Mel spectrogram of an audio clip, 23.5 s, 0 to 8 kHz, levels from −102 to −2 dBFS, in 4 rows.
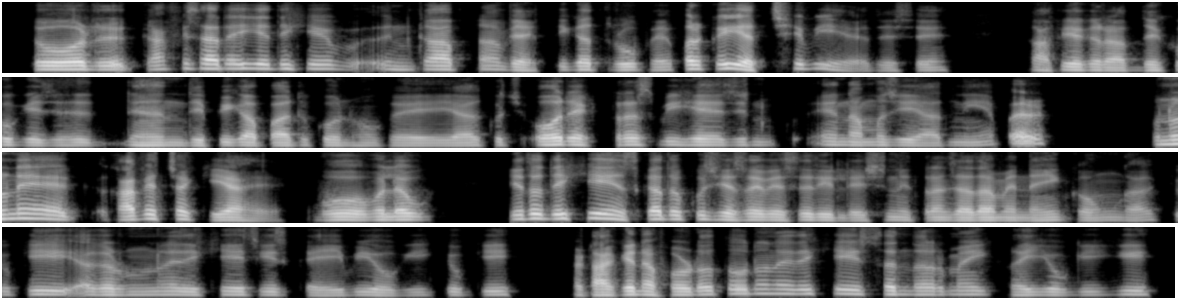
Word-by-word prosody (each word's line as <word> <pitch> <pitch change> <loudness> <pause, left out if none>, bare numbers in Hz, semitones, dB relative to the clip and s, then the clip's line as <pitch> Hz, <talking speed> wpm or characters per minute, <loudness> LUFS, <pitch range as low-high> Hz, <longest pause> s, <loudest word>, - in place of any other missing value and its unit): तो 155 0 +9
और 160 -1 +10 0.3
काफ़ी 165 +4 -7
सारे 190 -1 +5
ये 190 -1 +4
देखिए 185 0 -2 0.3
इनका 155 0 0
अपना 155 +1 -3
व्यक्तिगत 135 +2 -2
रूप 130 0 -2
है, 130 - -5
पर 175 +6 +5
कई 190 0 +8
अच्छे 190 - +1
भी 185 -1 -7
है 125 - -12
जैसे 120 +2 -13 0.4
काफ़ी 120 +2 -3
अगर 130 -1 0
आप 115 -1 -1
देखोगे 120 +1 -4
जैसे 120 +1 -6
अ, 120 0 -4
दीपिका 120 +2 -1
पादुकोण 115 0 -3
हो 115 0 -12
गए 110 0 -4
या 115 +1 -3
कुछ 120 +1 -13
और 145 +1 +7
एक्ट्रेस 140 +1 0
भी 140 -1 -6
है 130 -1 +1
जिनके 130 +2 -11
नाम 130 -2 -4
मुझे 125 -1 -5
याद 115 +1 -7
नहीं 125 0 -10
है, 140 - -11
पर 95 -8 0 0.6
उन्होंने 180 0 +5 0.3
काफ़ी 145 +6 +5
अच्छा 170 -2 +1
किया 125 -3 +1
है। 100 -3 -13 0.2
वो 130 0 +3
मतलब 135 0 +3 0.4
ये 175 - +2
तो 195 0 +7
देखिए 190 +1 +5
इसका 170 +3 +3
तो 165 - +1
कुछ 165 -1 -6
ऐसे-वैसे 130 -1 +1
रिलेशन 120 +1 -5
इतना 125 0 -6
ज़्यादा 120 0 +2
मैं 120 0 -4
नहीं 115 +2 -6
कहूँगा, 120 0 -11
क्योंकि 150 +3 -3
अगर 140 0 -1
उन्होंने 140 +2 -6
देखिए 135 +2 -4
ये - - +1
चीज़ 140 -1 -9
कही 115 0 -7
भी 135 +2 -9
होगी, 120 0 -7
क्योंकि 135 +3 -9 0.3
पटाखे 125 +3 +4
ना 145 - +3
फोड़ो, 140 +5 +1
तो 185 +3 -3
उन्होंने 190 0 -3
देखिए 180 0 -1
इस 170 - -7
संदर्भ 150 -1 -1
में 155 - -6
ही 155 - -5
कही 130 -4 -7
होगी 130 +1 -7
कि 155 -1 -4
135 Hz, 210 wpm, -23 LUFS, 120-155 Hz, 0.6 s, और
